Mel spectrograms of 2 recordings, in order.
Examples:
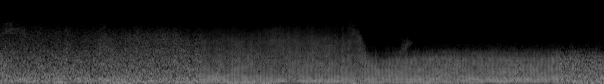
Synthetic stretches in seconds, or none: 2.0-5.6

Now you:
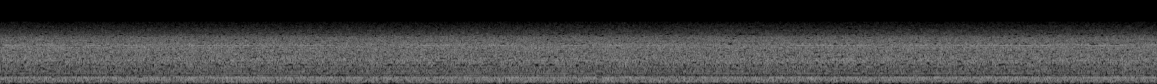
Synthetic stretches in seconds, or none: 4.3-5.0; 6.0-6.8

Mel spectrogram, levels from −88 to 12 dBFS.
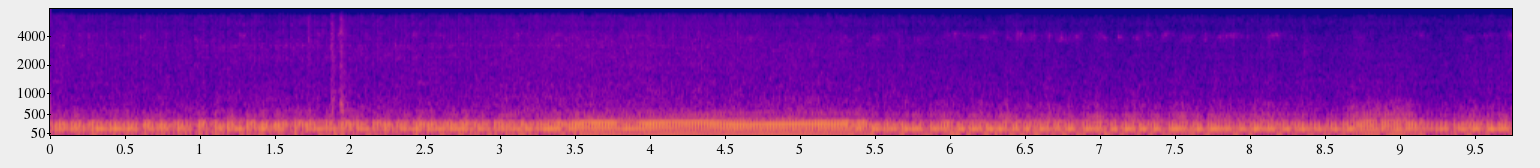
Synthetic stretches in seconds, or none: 0.0-0.9; 2.2-9.8

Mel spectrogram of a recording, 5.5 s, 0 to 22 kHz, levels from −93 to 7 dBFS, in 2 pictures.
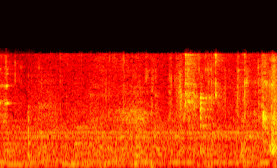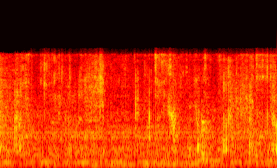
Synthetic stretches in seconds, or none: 0.8-1.7; 2.1-5.5

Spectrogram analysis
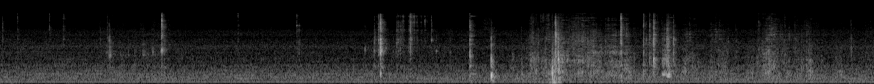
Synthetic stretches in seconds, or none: none

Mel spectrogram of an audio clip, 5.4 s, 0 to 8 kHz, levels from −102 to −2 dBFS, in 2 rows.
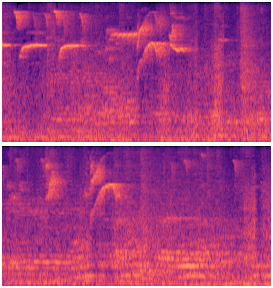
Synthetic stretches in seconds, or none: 2.3-5.0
